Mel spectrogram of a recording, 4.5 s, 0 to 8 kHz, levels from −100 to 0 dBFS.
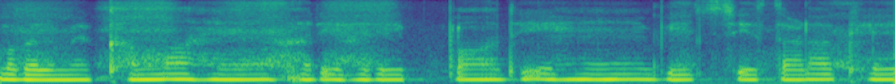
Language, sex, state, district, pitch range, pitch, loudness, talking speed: Hindi, female, Himachal Pradesh, Shimla, 175-185 Hz, 180 Hz, -17 LUFS, 160 wpm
